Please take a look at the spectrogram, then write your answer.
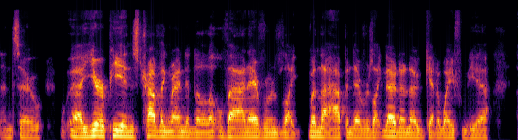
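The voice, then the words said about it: British accent. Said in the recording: “originally British, and so we have this European accent.”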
